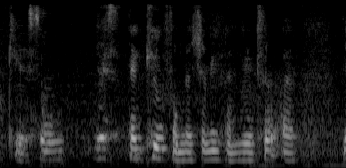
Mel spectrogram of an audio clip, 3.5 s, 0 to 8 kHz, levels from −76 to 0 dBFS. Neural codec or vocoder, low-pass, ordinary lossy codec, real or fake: codec, 44.1 kHz, 3.4 kbps, Pupu-Codec; 7.2 kHz; none; fake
